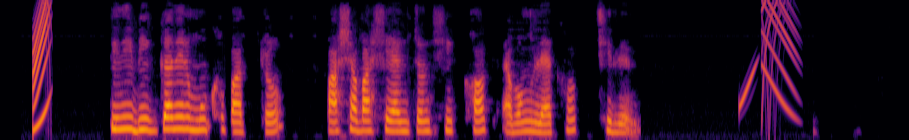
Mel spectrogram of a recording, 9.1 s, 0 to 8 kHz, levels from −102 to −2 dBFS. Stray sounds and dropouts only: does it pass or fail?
fail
